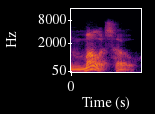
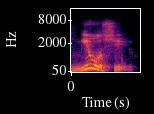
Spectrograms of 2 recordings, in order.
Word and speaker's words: Muleshoe: What the hell is Mullishoe? God, Mullishoe. What is Mullishoe? I'm like, I take the paper. Pat, that's Muleshoe. Well, it's spelled Mullishoe.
